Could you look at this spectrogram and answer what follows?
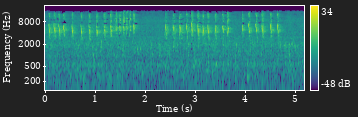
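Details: Cucak kinoi, the lesser green leafbird, delivering high, sharp, fast-repeated notes in three rapid bursts of about a second each, sung as long 'tembakan' shots in the 'pedes panjang' style.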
